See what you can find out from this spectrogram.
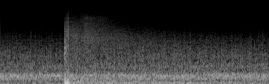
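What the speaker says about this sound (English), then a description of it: "that explosion you heard in the background just then was actually the fuel tank disintegrating on re-entry" A single short, sharp explosion goes off in the background of the Kerbal Space Program video game as a fuel tank disintegrates during re-entry, a sudden boom above a steady rushing noise bed.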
